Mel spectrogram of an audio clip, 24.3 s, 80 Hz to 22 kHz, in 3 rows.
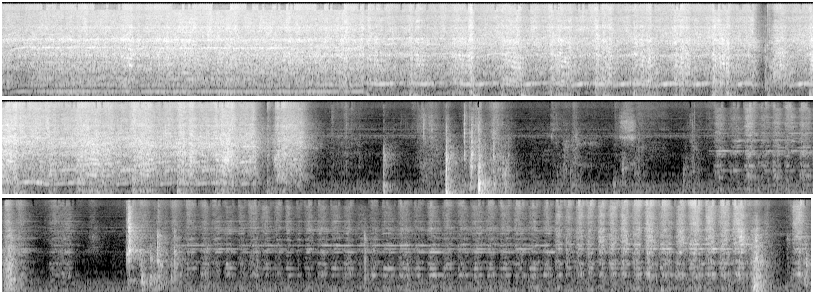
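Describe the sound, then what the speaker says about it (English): Scrubbing of a reused exhaust manifold from a 2.5L Jeep TJ, a steady close rasping rub for about ten seconds, then quieter scattered scraping with a few sharp knocks. "we're going to go ahead and clean this manifold up"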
